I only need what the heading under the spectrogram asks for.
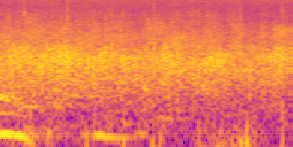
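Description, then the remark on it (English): An audience breaks into steady applause, a dense wash of many hands clapping at an even volume for about two seconds, with no one speaking over it. “Yes, let's have a round of applause for the one character who is playing themselves”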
